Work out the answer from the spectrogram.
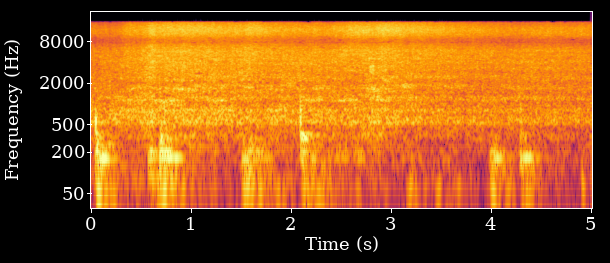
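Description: Tomato purée and spices sizzling in hot oil with fried onions in a pot while a wooden spoon stirs them: a steady frying hiss with several soft knocks of the spoon against the pot.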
